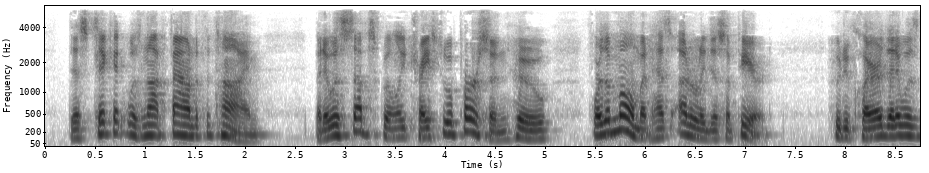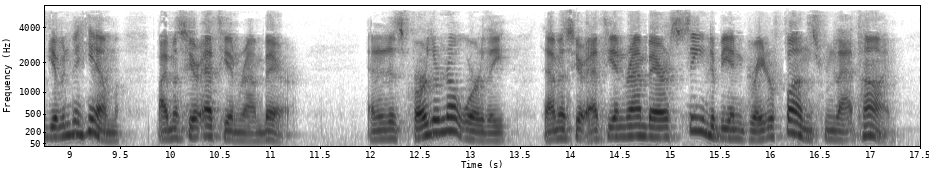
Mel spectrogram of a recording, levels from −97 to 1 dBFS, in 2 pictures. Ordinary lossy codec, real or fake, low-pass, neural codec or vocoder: AAC, 24 kbps; real; 5.4 kHz; none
